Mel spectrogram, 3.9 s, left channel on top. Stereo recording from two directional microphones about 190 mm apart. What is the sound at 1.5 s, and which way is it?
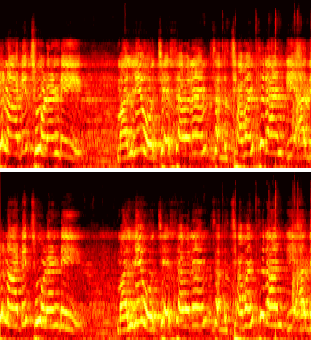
A woman's voice, 45° right (ahead or behind).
